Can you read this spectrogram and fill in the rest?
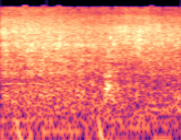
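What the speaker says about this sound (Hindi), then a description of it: "थोड़ा सा इसमें ओरिगानो हम और तड़का देंगे ऑयल का" Hot oil tempering sizzles steadily over a Balochi mutton joint roast seasoned with oregano, a loud, close, continuous crackling fry with no voices.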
